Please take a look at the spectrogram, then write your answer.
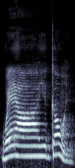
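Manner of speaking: high, slow Khmer accent, stretched vowels; Khmer-accented, long singsong vowels. Shown as a demonstration. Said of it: "Vowels are elongated quite often".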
